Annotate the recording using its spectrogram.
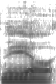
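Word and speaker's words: Niel: yeah basically it was neil n-i-e-l but it's pronounced neil and uh stop chinsky is uh the pronunciation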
